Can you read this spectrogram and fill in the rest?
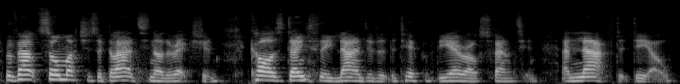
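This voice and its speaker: A man's voice: on the high side, normal speed, bright, forceful tone. A man reading a scripted first-person story as an audiobook narrator.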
